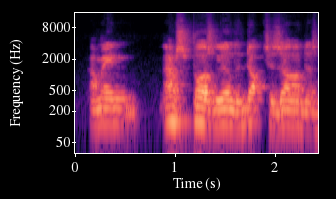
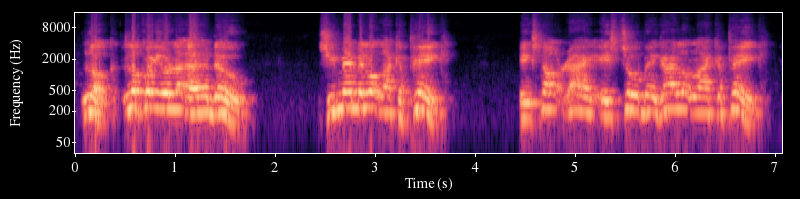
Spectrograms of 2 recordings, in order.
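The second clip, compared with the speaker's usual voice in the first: high, loud whiny mimic of an upset customer; shrill-pitched mock complaint, much higher and louder; mocking the girl; 9 semitones higher, 6 dB louder than usual. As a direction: squeal it out like a wailing teen. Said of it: "proceeded to go".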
